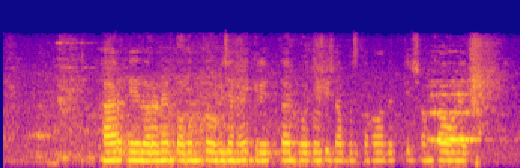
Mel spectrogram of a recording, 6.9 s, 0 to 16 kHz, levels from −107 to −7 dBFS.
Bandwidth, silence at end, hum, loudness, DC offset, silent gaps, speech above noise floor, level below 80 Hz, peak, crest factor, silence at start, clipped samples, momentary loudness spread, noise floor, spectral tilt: 7 kHz; 0.4 s; none; -15 LUFS; under 0.1%; none; 22 dB; -50 dBFS; -2 dBFS; 14 dB; 0.45 s; under 0.1%; 20 LU; -36 dBFS; -8.5 dB/octave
